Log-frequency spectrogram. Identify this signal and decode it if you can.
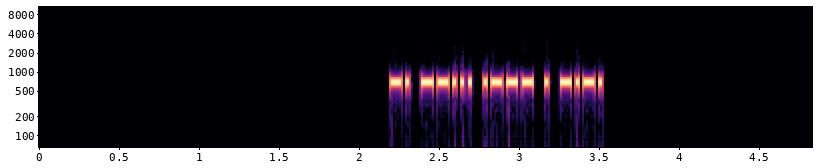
Morse code, heard as a keyed tone, about 47 wpm, 700 Hz. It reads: N7JEC
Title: USA Call Signs - 5 Characters - 50wpm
